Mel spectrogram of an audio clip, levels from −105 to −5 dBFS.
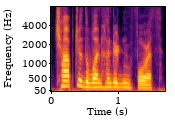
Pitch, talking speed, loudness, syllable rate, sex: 150 Hz, 210 wpm, -17 LUFS, 5.7 syllables/s, male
